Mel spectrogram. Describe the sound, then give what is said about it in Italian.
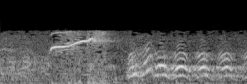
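A single rising whistle rings out, and a moment later a dog answers with a quick run of high, yelping barks, moderately loud. “Ha risposto un cane.”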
